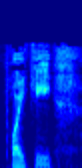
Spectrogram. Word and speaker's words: potjie: We heard yesterday from a family in Hinesburg that use an African poiki, and that's spelled P-O-T-J-I-E, pronounced poiki, pot to make the most delicious turkey.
